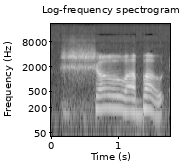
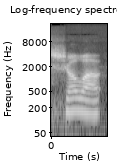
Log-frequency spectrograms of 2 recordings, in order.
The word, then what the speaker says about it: Shavuot: It's not show a boat. It's Shavuot. Shavuot. Okay. I'm working on this. Shavuot. Shavuot. There we go. Everybody say that one time. Shavuot.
